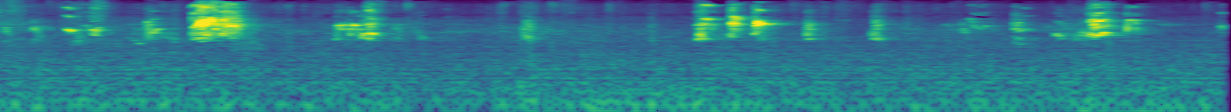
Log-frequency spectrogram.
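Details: Several captive lovebirds in a breeding colony calling with brief, piercing chirps, one loud shriek near the start and irregular squeaks afterwards.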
